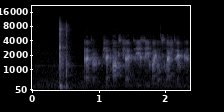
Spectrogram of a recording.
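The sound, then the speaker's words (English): A computer keyboard's Enter key is pressed, a quick double click in a brief sharp burst, then a person talks. “So just leave it alone and press Enter again.”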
